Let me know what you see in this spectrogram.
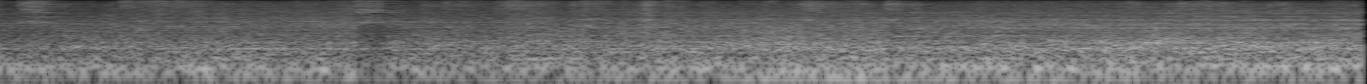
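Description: Double-stack intermodal freight train's well cars rolling past close by: a steady rumble of steel wheels on rail, with short clacks as the wheels pass rail joints.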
